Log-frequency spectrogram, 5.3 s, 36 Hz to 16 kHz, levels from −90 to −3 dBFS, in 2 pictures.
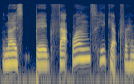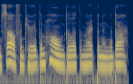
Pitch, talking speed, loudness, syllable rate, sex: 155 Hz, 225 wpm, -23 LUFS, 4.7 syllables/s, female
